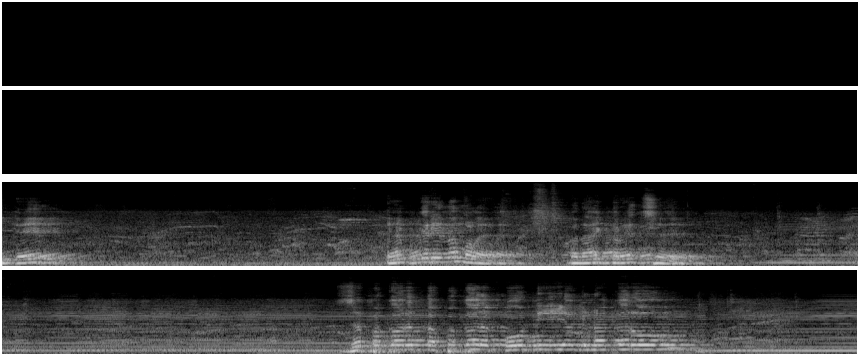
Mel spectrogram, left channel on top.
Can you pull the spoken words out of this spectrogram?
કે એમ કરી ન મળે, બધાય કરે જ છે। જપ કર તપ કર કોટી યજ્ઞ કરો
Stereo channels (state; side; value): silent; left; digital silence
